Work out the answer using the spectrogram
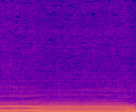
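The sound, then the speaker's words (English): A ferry horn from a ferry on the Solent near the Isle of Wight Festival: a single deep, steady foghorn-like blast, rich in harmonics and held loud and unbroken throughout. “The problem is that sometimes some of these ferries, they get a little bit too close to the festival, and their horns, which sound a bit like this,”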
